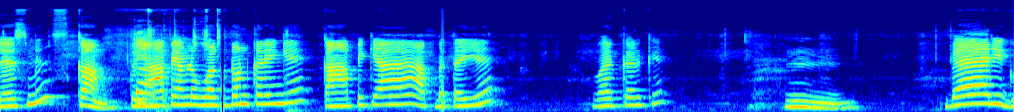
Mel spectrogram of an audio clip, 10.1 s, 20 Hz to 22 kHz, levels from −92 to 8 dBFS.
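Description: Twice the output buffer was likely not filled in time, so blocks of samples went out as zeros: two blocks of digital silence, one from 2.21 to 2.24 s lasting 30 ms and a shorter 10 ms one at 4.42 s. The sound drops straight to nothing and returns with no fade. The longer gap comes across as a brief hole, while the 10 ms one is closer to a single tick.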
